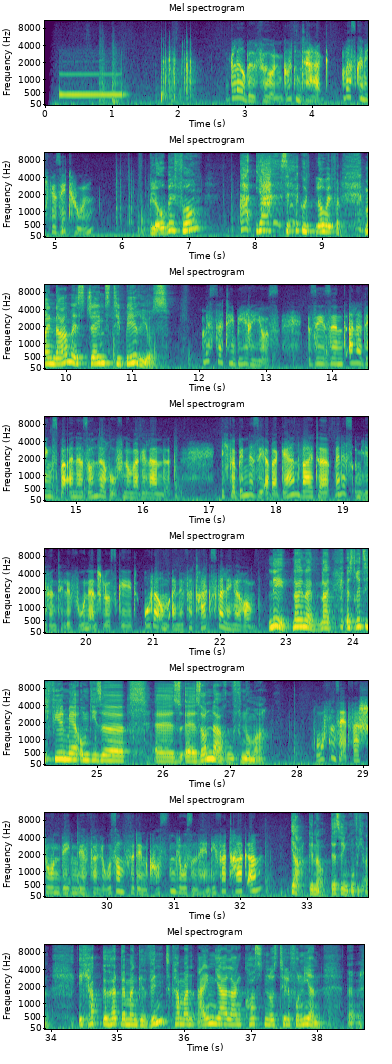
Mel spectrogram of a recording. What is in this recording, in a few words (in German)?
Horspiel Telefonistin; Die 3 Fragezeichen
